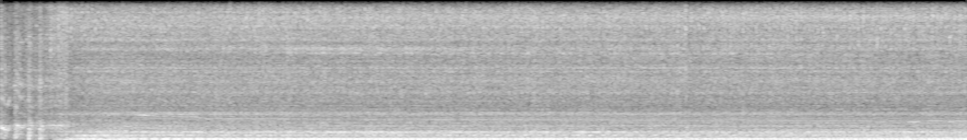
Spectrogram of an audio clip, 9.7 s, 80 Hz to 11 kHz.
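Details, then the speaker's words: 2008 Cadillac Escalade 6.2 V8 after replacing a faulty purge valve that caused intermittent crank-no-start: quick crank, instant catch, then steady even idle with no hunting. "There we go, fired up like normal. My idle's back steady again because it's not getting all that extra gas from that purge valve."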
